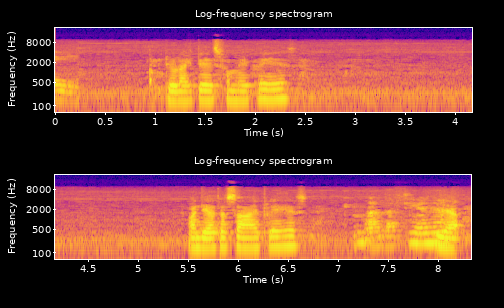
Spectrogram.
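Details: Adult male examiner giving instructions; ordinary speech.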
